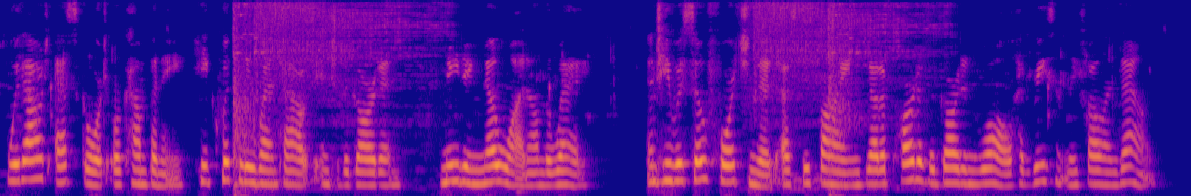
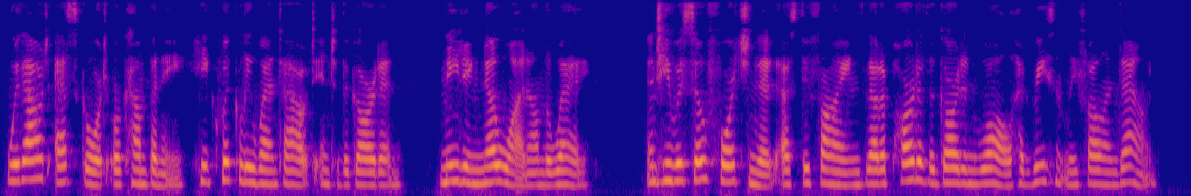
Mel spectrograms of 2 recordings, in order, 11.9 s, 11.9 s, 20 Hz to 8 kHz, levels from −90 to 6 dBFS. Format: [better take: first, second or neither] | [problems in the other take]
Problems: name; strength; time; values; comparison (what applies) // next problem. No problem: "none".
second | noise reduction (classical method log-MMSE)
